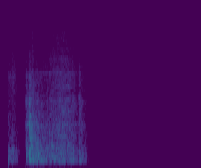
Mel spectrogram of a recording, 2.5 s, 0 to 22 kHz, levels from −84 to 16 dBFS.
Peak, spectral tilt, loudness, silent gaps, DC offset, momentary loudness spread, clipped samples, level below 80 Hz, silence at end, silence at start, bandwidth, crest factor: -36 dBFS; -4.5 dB/octave; -57 LUFS; 0.25-0.32 s; under 0.1%; 10 LU; under 0.1%; under -90 dBFS; 1.4 s; 0.1 s; 11.5 kHz; 26 dB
